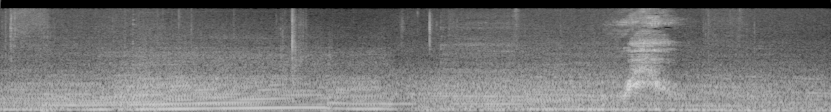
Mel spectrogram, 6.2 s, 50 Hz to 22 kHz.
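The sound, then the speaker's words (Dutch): A Ferrari GTC4Lusso T sports car engine revs steadily while driving, its tone climbing and dipping through gear changes, loud with a constant road rumble and a brief whoosh near the end. “dat klinkt goed, uh, Wouter. Ja. De GTC Quattro Luso T”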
